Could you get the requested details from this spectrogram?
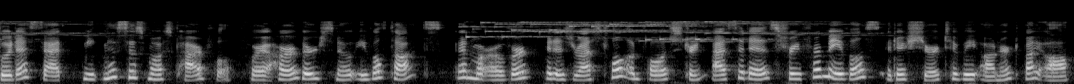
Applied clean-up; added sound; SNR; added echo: none; Chime; 19 dB; none.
